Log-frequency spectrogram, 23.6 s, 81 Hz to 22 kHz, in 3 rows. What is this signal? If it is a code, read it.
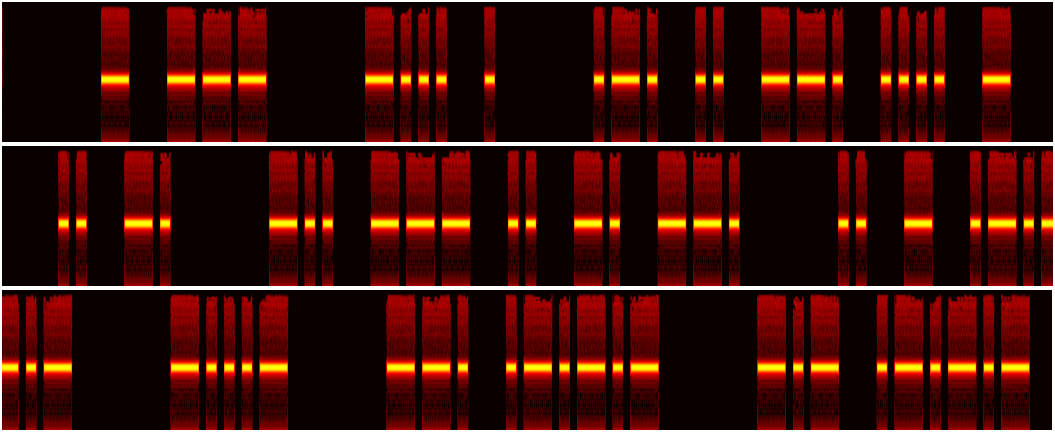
Morse code, heard as a keyed tone, about 18 wpm, spaced as for 15 wpm, 1000 Hz. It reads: TO BE RIGHT IN DOING IT. <BT> G. K.
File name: qotdfiles / 15wpm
